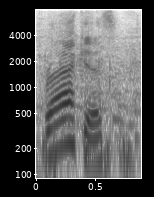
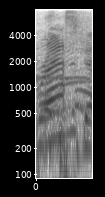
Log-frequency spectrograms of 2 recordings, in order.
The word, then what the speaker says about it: Braska: They have Brackus, I believe. How do you pronounce that, Greg? Braska, actually. Braska, that would be it.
